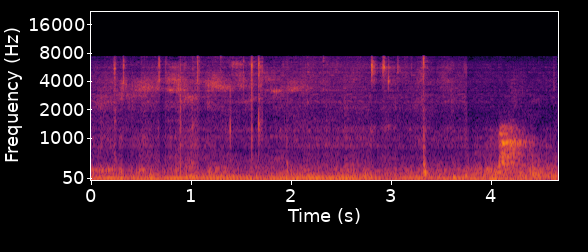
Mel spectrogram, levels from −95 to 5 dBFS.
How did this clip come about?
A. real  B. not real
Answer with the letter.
B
